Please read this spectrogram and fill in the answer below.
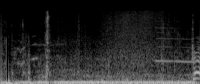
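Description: DeLorean DMC-12's V6 engine idling with a steady low hum. A sharp click comes about half a second in, as the gull-wing door unlatches and opens.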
